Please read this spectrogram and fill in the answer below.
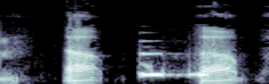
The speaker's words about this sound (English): I hear the Among Us beeps again.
